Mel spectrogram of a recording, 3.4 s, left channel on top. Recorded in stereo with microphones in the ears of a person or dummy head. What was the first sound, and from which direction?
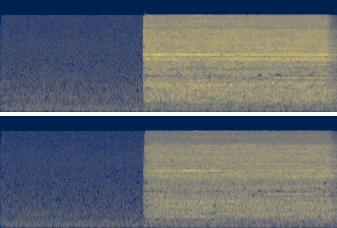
A hair dryer, 80° left.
